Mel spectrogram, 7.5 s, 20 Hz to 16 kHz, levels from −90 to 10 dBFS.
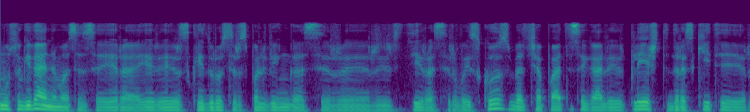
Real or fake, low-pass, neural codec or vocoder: real; 7.2 kHz; none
